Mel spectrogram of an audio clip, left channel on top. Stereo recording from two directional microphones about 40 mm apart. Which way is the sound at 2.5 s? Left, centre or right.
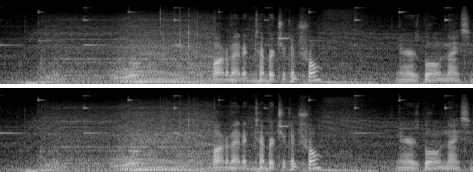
Centre.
